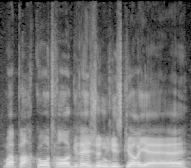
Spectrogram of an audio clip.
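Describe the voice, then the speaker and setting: A man's voice: a little high, moderate pace, heavy background noise. A man performing a chatty stand-up routine, talking straight to the audience in a theater. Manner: chatty, addresses audience directly. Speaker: stand-up comedian. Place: theater stage before a live audience. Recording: live stage show with audience laughter.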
